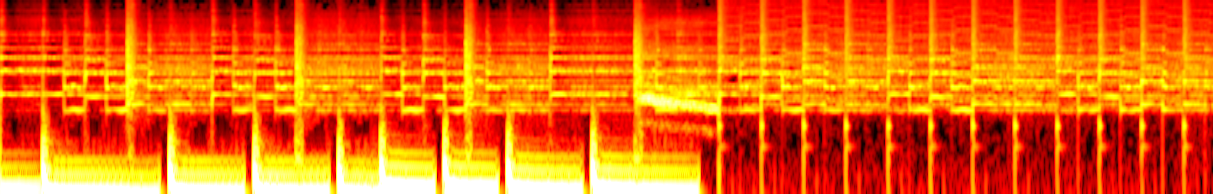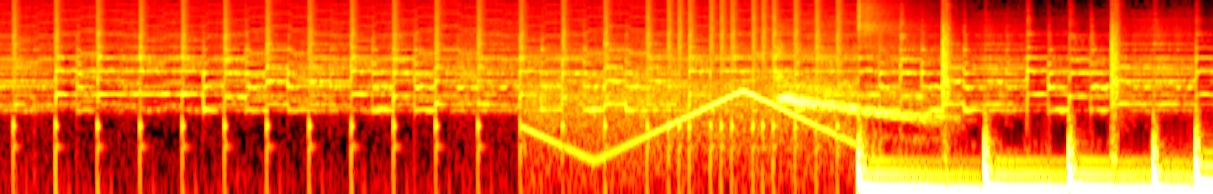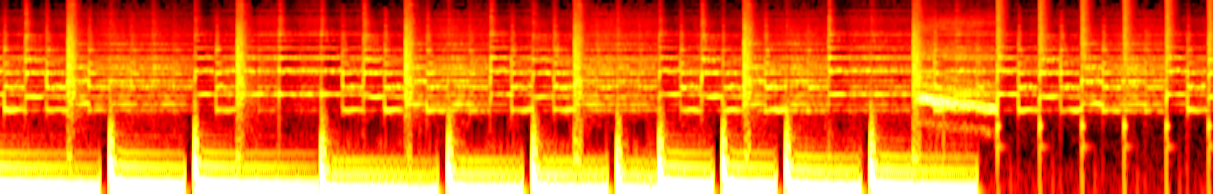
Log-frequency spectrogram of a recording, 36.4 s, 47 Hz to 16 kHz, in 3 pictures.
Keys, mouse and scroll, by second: 5.9 click, 6.1 click, 6.5 x, 8.2 g, 11.3-23.5 middle drag, 23.7 g, 27.8 click, 28.7 ctrl+click, 29.4 middle click, 30.3 e.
